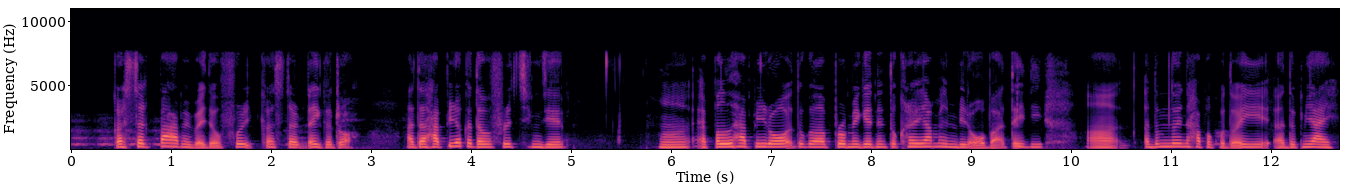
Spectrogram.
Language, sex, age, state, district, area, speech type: Manipuri, female, 30-45, Manipur, Thoubal, rural, spontaneous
